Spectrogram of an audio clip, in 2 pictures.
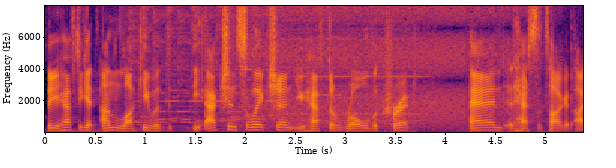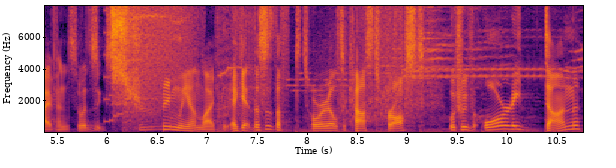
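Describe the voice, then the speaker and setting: With video game music in the background, a man offers laid-back live commentary as he plays at a streamed gaming marathon, tossing in wry remarks and leaving sentences unfinished. He talks briskly in an expressive, mid-range voice.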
